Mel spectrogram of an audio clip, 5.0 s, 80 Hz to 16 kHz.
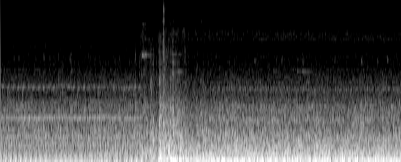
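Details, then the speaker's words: Ariens IKON 52 zero-turn mower after deck removal and replacement of all blades (one had broken): engine idles steadily, then blades engage with a smooth, even whirr, no rattle or scrape; deck sounds healthy. "That blade sounds pretty good."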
